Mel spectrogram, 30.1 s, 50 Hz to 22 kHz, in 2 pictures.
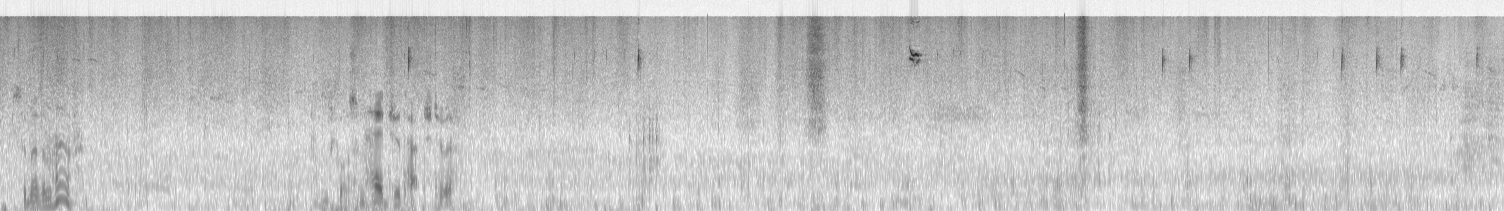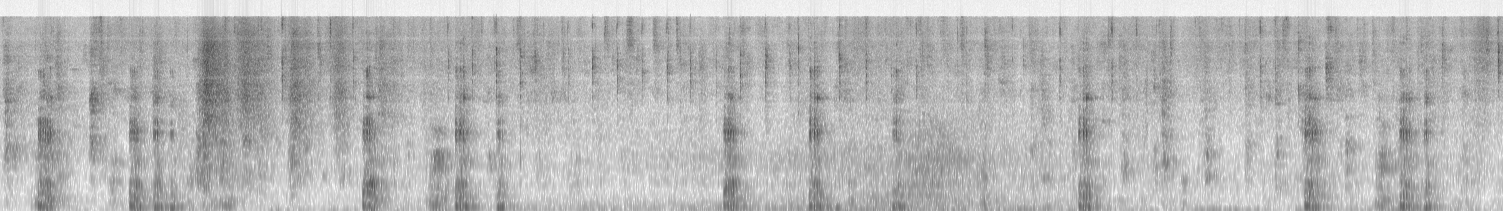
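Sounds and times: faint field noise: 0:00.0 - 0:30.0
sow grunting: 0:15.2 - 0:17.4, 0:18.6 - 0:20.3, 0:22.2 - 0:27.3, 0:27.9 - 0:29.9.

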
